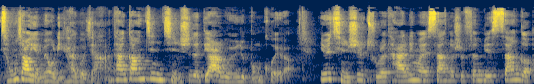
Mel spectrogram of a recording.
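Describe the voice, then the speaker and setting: A woman with a Northeastern Chinese accent at a fairly quick pace, amid noticeable background noise and audible room echo. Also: medium pitch for a woman, ordinary pitch variation. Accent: Northeastern Mandarin. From northeast China. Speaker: podcast co-host. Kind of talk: casual chat.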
